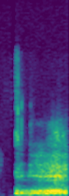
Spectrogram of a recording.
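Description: Quiet breathy lead-in, then a sudden harsh, rough burst from the throat: a single deliberate throat clear, demonstrated on purpose.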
